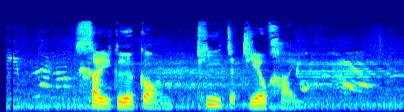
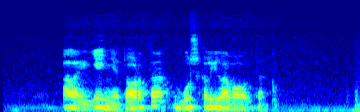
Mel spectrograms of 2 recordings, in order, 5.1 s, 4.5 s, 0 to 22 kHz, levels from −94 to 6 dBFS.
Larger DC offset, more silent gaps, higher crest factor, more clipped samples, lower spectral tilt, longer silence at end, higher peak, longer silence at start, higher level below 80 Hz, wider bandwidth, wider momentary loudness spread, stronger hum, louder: neither; neither; first, 24 dB vs 18 dB; neither; second, -5 dB/octave vs -7.5 dB/octave; about the same, 0.1 s vs 0 s; first, -6 dBFS vs -18 dBFS; second, 0.1 s vs 0.8 s; second, -72 dBFS vs -58 dBFS; first, 11.5 kHz vs 7.2 kHz; first, 19 LU vs 7 LU; neither; first, -29 LUFS vs -34 LUFS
